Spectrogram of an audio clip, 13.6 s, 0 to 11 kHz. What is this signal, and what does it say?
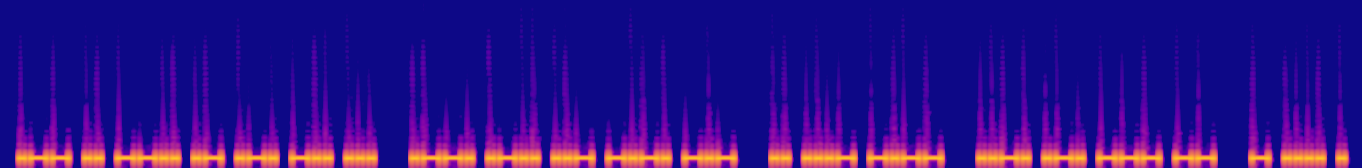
Morse code, heard as a keyed tone, about 22 wpm, 700 Hz. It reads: WIZARDS PLUCK IVY FROM THE
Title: Pangram Challenge v2 - 22wpm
